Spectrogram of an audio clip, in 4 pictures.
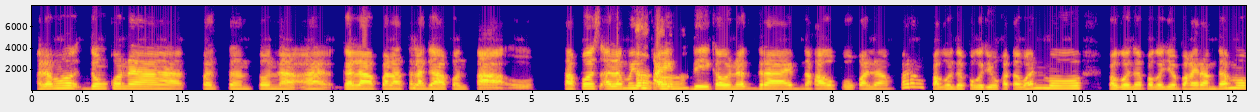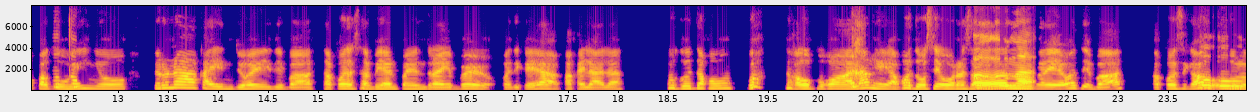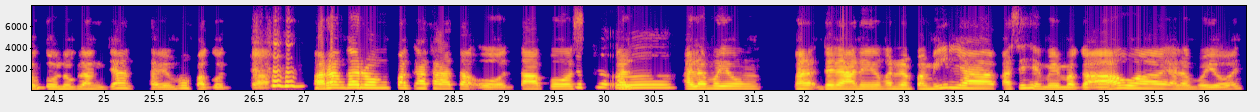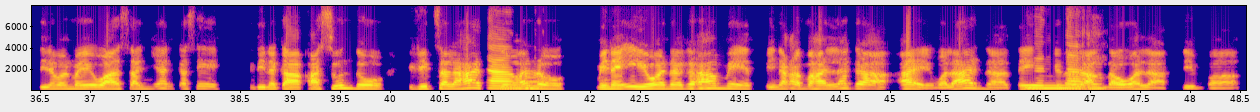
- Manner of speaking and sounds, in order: snort; chuckle; other background noise; tapping
- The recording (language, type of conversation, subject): Filipino, unstructured, Ano ang pinaka-hindi mo malilimutang karanasan sa biyahe?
